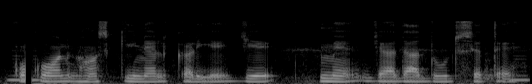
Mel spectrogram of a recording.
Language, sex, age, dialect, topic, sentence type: Maithili, female, 18-24, Angika, agriculture, question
